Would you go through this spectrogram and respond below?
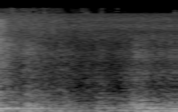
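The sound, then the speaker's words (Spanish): A deep, continuous rumble of thunder rolls on steadily without a break, heavy in the low end and fairly loud, as if a long peal is still going. No one speaks over it. “Eso, esos son truenos.”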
